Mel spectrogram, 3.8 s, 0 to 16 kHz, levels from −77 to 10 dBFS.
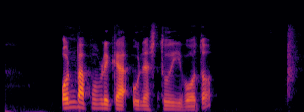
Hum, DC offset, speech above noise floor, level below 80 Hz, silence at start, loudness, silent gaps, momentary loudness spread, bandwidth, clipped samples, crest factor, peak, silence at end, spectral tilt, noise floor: none; under 0.1%; 54 dB; -62 dBFS; 0.8 s; -22 LUFS; none; 11 LU; 7.4 kHz; under 0.1%; 24 dB; 0 dBFS; 0.15 s; -6 dB/octave; -75 dBFS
